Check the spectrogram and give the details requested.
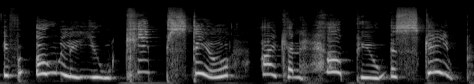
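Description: Tiny squeaky storybook mouse. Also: male voice, very animated, slow, exaggerated voice. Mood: eager, pleading. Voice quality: squeaky, thin. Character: tiny eager squeaking male mouse helper. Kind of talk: children's storybook reading.

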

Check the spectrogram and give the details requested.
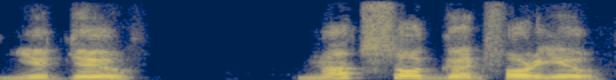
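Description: A man's voice: fairly high pitch, lively intonation, drawn-out words. A man playing a blunt, menacing henchman in a period radio mystery. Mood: blunt menace.

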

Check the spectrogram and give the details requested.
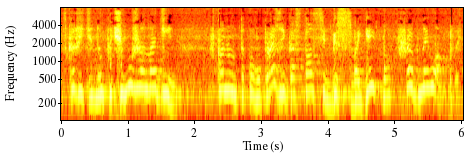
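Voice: high-pitched, expressive, normal speed, darkish tone. An actor playing an eager, polite youngster who asks curious questions in a vintage radio play. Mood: curious, wondering. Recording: muffled, noisy, distant old radio.

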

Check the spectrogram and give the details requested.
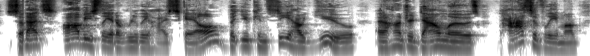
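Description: A man's voice: medium pitch, expressive, fairly quick, sharp tone. A man in his twenties hosting a casual interview, explaining things with enthusiasm into a close desk microphone. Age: 20s. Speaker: podcast host. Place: indoor home room. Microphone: close desk microphone on a video call.

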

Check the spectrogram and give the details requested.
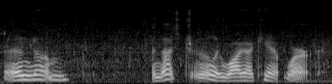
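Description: A person talking casually outdoors by a backyard pond into a handheld phone, rambling and hesitant with many pauses and ums. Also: mid-range voice, gravelly, a little mellow, a little hiss or hum, low-quality recording. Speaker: vlogger. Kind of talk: casual spoken vlog. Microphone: phone held by the speaker.

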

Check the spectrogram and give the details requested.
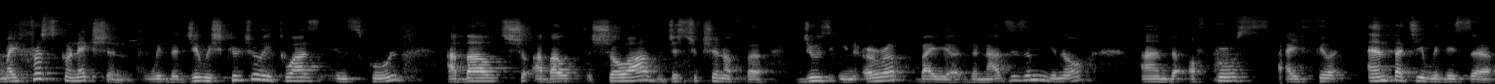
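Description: A man in his forties from France with a French accent, speaking on a video call and often pausing for the right word. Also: mid-range voice, lively intonation, a bit bright, poor audio. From born in Morocco, raised in France. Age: 40s. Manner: halting, searching for words, many fillers; gestures with his hands while talking. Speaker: film director. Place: bright room at home. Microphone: laptop mic on a video call.

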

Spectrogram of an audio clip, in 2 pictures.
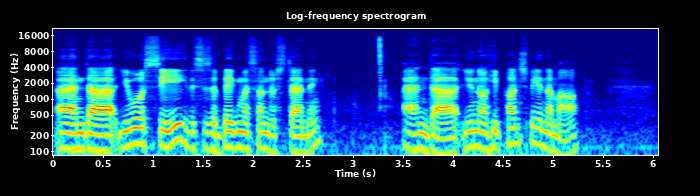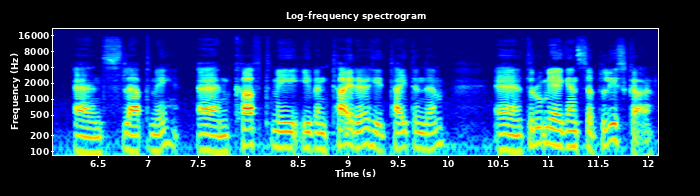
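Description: A man tells a comic story. His voice is bright and forceful. He talks in an earnest, rambling way, with many pauses. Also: medium pitch. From Poland. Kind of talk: comic monologue.

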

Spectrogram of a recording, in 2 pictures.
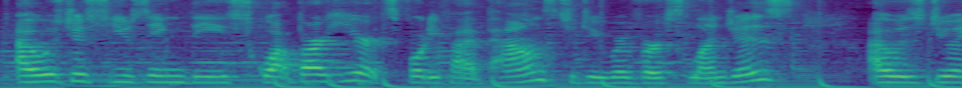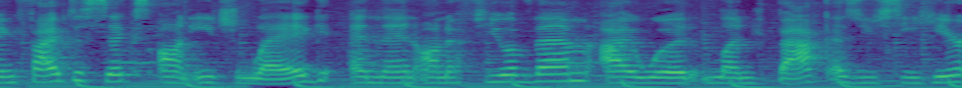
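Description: A young woman talks through her day in a bright, chatty vlog voice, peppered with casual fillers and easy enthusiasm. Her pitch sits right in the middle. Soft music plays faintly underneath. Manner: chatty, upbeat, lots of "like" and "you guys". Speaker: lifestyle vlogger. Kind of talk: casual try-on and workout vlog narration.

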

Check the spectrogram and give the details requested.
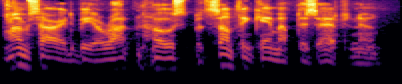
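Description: An actor playing a driven, weary, idealistic scientist in a mid-century television drama, terse and authoritative. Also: male voice, low voice, fast talker, bright, forceful tone, husky, heavily acted. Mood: strained, apologetic.

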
